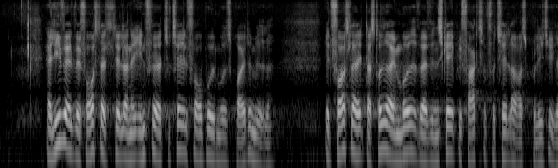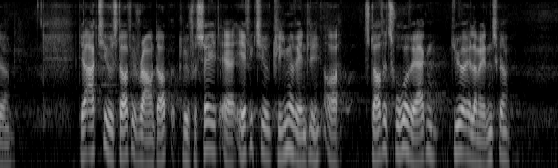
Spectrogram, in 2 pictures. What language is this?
Danish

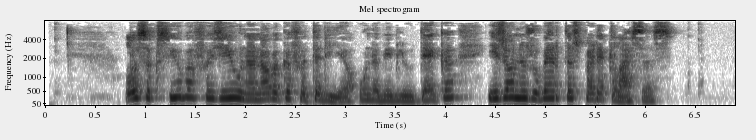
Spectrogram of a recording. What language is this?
Catalan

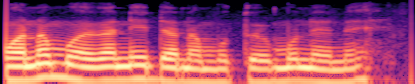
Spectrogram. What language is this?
Kikuyu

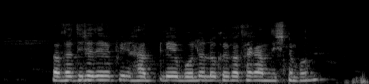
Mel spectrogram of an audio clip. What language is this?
Bangla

